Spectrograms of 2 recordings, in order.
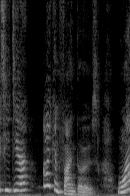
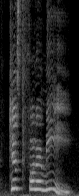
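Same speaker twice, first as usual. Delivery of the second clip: put-on lumpy, croaky old toad voice, pitched up; 7 semitones higher than usual. Reading a children's story aloud, voicing a toad speaking to Harry: croaking old toad voice. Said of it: "croaked a lumpy old toad".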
